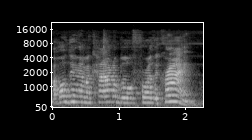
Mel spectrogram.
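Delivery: ordinary talk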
